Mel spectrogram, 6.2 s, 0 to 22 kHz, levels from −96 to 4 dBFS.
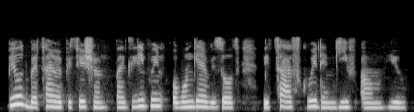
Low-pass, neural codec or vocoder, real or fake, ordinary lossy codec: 5.4 kHz; none; real; none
